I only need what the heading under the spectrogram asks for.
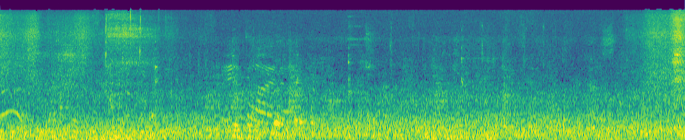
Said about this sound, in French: C'est-à-dire que là, je sais pas si c'est le moteur du téléphérique du plan de l'aiguille ou les deux qui fonctionnent. Oui, parce que les deux peuvent marcher en même temps.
